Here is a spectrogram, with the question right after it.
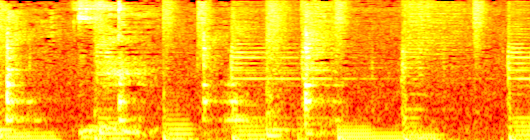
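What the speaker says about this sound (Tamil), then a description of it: "கிராம்பு வறுத்துக்கலாம்." Whole cloves dry-roasting in a pan for homemade garam masala, with a steady dry rattle and scrape as the spices are stirred in repeated strokes, close and fairly loud with no talk.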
